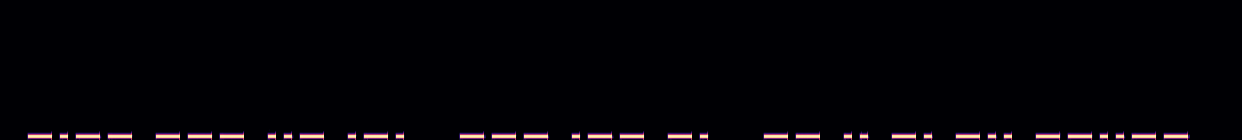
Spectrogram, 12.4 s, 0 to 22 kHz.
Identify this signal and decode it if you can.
Morse code, heard as a keyed tone, about 16 wpm, 700 Hz. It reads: YOUR OWN MIND,
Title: Sentences from Top 1000 Words - Review Part 6 - 15wpm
